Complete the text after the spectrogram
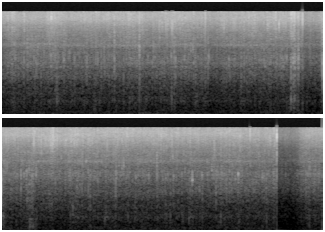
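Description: A knife and fork scrape and tap against food on a grill.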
